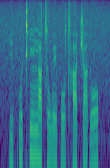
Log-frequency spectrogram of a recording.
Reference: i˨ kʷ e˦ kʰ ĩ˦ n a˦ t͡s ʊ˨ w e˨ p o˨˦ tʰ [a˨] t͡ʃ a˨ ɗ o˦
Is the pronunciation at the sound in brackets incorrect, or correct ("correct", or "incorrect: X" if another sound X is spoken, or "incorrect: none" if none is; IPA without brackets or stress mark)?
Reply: correct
